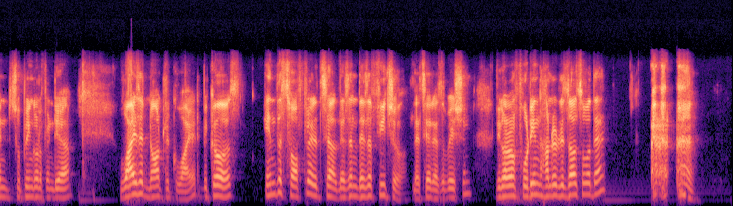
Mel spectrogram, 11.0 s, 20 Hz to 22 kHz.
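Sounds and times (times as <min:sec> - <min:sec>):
man clearing his throat: 0:09.8 - 0:10.4.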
